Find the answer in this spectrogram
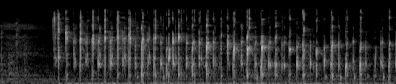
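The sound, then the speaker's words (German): A burst of a person's face and lip flapping, a rapid, wet blubbering flutter of soft pops that starts suddenly and keeps going steadily, fairly loud, with no talking over it. “… hat gerade mit dem Gesicht geschlabbert”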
